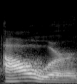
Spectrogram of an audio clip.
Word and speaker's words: hour: Na palavra hour, né? Hora, que se escreve H-O-U-R, a gente não pronuncia o H.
